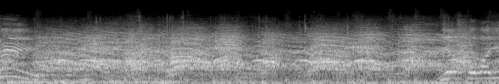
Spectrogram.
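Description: A large crowd shouts a loud, sustained cheer, many voices overlapping continuously without pause.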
